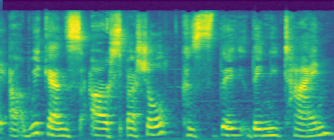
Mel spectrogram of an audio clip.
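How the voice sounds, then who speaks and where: With a Chicago accent, a woman talks at a very slow pace with fairly even intonation over noticeable background noise. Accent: Chicago American. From US Midwest, Chicago. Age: 70s. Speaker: grandmother interviewee. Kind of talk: oral history interview.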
